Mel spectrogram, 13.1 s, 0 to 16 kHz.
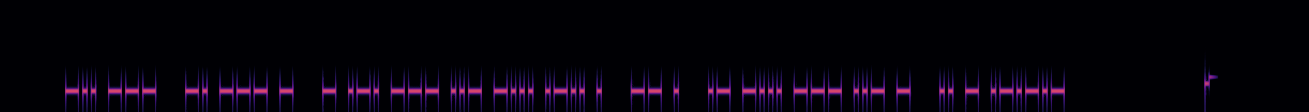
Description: Morse code, heard as a keyed tone, about 28 wpm, 700 Hz. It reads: DO NOT TROUBLE ME ABOUT IT.
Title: Sentences from Top 1200 Words 28wpm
